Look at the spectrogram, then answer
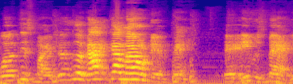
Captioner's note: stutters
